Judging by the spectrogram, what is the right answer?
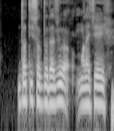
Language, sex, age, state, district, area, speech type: Nepali, male, 18-30, West Bengal, Kalimpong, rural, spontaneous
